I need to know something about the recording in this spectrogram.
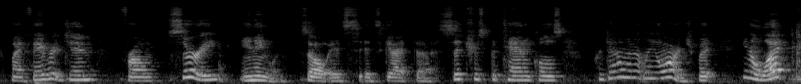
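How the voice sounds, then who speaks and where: A woman from the Midwest, chatting casually and rambling a bit as she mixes cocktails on her own show. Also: medium pitch. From Midwest of the United States. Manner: chatty and rambling, with frequent fillers and asides. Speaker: home cocktail show host. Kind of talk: casual how-to chat while mixing drinks. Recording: voice a bit distant from the mic.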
